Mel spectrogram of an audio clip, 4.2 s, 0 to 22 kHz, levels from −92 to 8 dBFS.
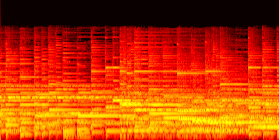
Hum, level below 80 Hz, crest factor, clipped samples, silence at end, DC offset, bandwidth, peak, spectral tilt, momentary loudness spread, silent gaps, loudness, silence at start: none; -48 dBFS; 12 dB; under 0.1%; 0 s; under 0.1%; 11 kHz; -6 dBFS; -5 dB/octave; 3 LU; none; -18 LUFS; 0 s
